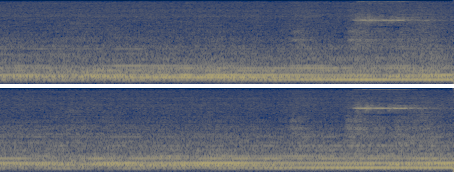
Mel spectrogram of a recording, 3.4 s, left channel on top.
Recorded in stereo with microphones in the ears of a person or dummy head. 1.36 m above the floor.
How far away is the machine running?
About 2 m.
